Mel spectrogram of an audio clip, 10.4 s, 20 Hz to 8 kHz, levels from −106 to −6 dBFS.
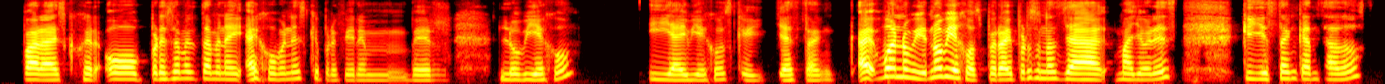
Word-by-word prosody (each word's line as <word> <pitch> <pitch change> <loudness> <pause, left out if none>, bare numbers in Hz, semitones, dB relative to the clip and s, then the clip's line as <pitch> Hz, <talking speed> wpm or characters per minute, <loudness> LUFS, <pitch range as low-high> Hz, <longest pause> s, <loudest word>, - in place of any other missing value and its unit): para 195 -2 +5
escoger. 190 +1 -8
O 210 -1 0
precisamente, 230 +2 -4
también, 220 -2 -2
hay 205 -1 -1
hay - - +2
jóvenes, 210 +3 -8
que 240 - -12
prefieren 180 0 -13
ver 180 0 -6 0.5
lo 195 0 -6
viejo. 195 - -5 0.6
Y 205 -2 -7
hay 185 -1 +1
viejos, 190 +2 -8
que 175 -3 -11
ya 180 - 0
están 95 - -7 0.2
Ah, - - +8
bueno, 300 0 +6
no 295 - +6
viejos, 245 -11 +5
pero 200 +1 +3
hay 195 - +5
personas 235 +1 -5
ya 205 -2 +7
mayores, 205 +5 -3 0.4
que 225 -2 -2
ya 215 - 0
están 230 +2 -3
cansados. 215 +5 -3
205 Hz, 185 wpm, -21 LUFS, 190-225 Hz, 0.6 s, Ah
